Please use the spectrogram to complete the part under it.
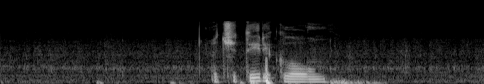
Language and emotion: Russian, neutral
